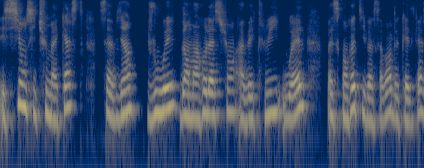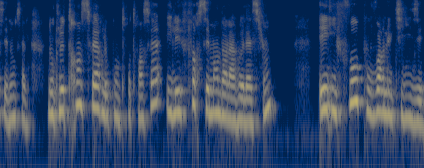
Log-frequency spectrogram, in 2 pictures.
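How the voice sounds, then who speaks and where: A woman speaks with a fairly high pitch and ordinary pitch variation at a moderate pace. Her tone is dark, mellow and somewhat breathy, against a quiet background. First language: Tamil (speaking French). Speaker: psychologist. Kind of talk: conference talk. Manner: halting with many repetitions.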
